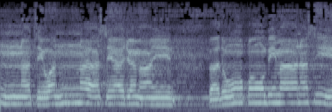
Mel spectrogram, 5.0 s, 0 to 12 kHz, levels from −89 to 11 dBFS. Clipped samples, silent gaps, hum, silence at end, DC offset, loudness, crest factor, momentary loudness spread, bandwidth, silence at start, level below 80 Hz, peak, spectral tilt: under 0.1%; none; none; 0 s; under 0.1%; -17 LUFS; 14 dB; 5 LU; 11.5 kHz; 0 s; -52 dBFS; -4 dBFS; -4 dB/octave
